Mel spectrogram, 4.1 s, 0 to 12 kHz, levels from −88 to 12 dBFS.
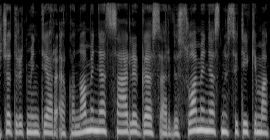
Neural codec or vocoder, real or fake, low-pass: none; real; 10.8 kHz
